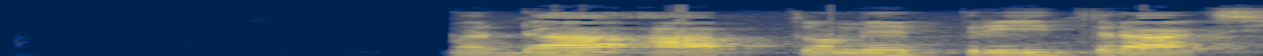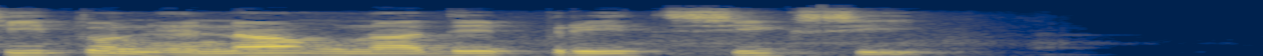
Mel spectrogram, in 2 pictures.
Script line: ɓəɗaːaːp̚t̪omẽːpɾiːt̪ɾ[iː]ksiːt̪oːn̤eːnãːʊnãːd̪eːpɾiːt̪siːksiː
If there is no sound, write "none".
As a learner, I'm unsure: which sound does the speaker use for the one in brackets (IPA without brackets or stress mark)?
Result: aː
